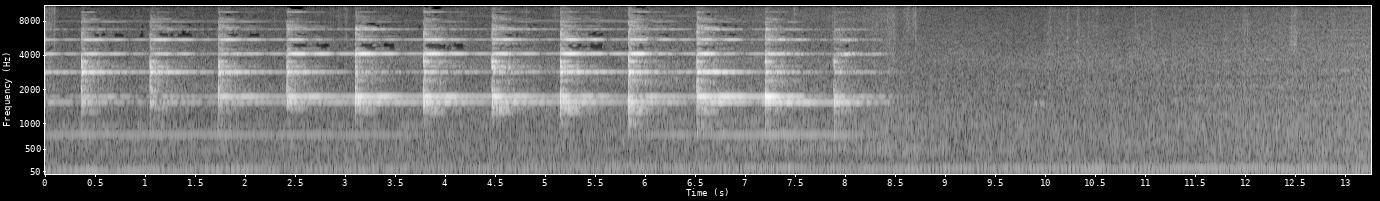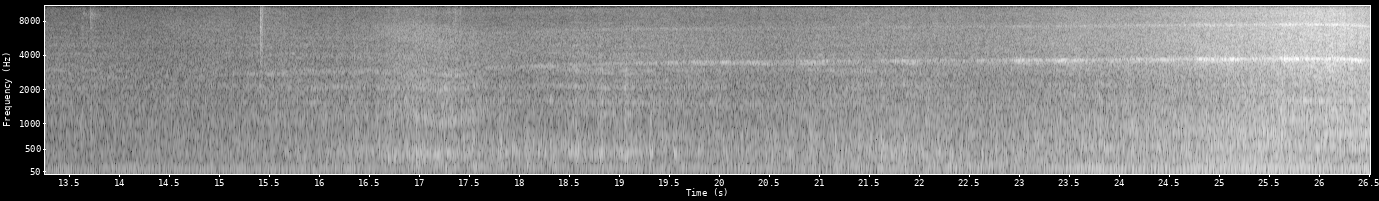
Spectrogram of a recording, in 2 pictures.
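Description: A warning bell rings about one and a half strokes a second as an MBTA Commuter Rail push-pull train comes in cab car first, and stops about eight seconds in. Then the coaches roll past with a low rumble that swells to its loudest near the end, as the diesel locomotive at the rear draws level, with a thin high squeal over it.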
